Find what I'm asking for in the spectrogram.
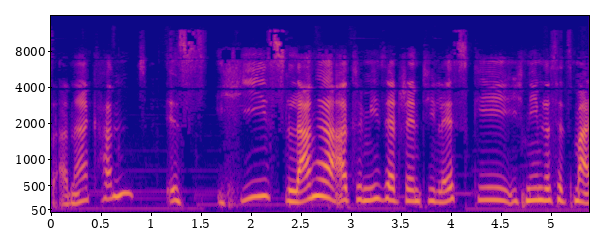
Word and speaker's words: Gentileschi: Bestes Beispiel, Sie haben vor kurzem auch erst ein Buch drüber geschrieben, die Artemisia Gentileschi. Ich hoffe, ich habe es richtig ausgesprochen. – Nicht ganz. Okay. Gentileschi halt.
